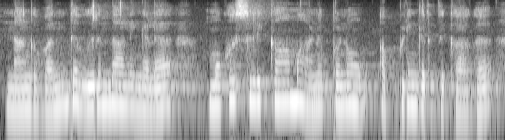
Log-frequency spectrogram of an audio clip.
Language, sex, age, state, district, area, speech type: Tamil, female, 18-30, Tamil Nadu, Tiruppur, rural, spontaneous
